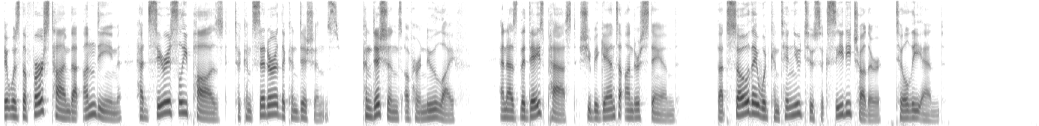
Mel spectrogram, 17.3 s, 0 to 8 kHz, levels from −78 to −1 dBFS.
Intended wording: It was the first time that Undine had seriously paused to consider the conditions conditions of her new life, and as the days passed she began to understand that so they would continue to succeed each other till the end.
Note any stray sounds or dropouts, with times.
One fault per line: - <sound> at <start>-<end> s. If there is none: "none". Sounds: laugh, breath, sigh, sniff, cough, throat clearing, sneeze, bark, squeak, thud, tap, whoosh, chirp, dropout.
none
